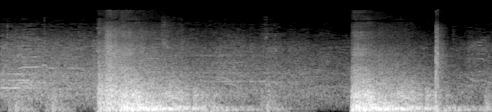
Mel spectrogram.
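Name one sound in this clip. Heavy bodies slam onto a wrestling mat with loud booming thuds.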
